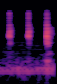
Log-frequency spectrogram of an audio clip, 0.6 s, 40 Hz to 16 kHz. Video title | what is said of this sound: Whats On Everybody's Mind (Take 7) | if you tap on one that's a glass screen, you can actually hear a more substantial sound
